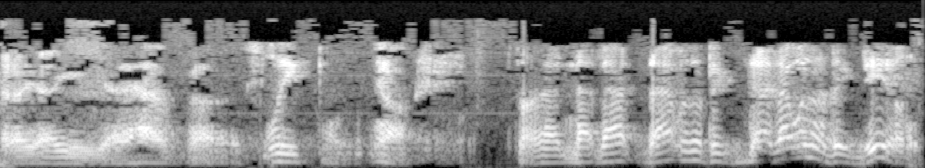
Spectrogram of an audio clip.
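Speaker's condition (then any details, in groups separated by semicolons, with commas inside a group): Aphasia; aphasia since sudden onset on a work day, over 17 years ago; initially unable to speak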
